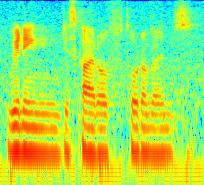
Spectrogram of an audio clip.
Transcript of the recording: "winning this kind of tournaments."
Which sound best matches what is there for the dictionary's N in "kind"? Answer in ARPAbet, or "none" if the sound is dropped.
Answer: none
